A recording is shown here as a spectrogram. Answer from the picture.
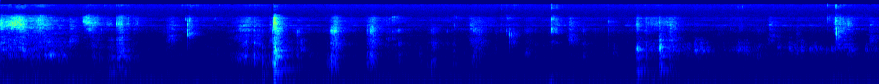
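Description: Close-up eating sounds: a person chewing food with crunches. They come as a string of short crackles and clicks, with one sharper click a little under three seconds in.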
